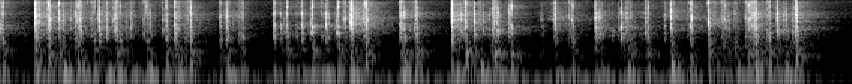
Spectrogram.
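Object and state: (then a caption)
Plastic mechanical keyboard. Fingertips of both hands type rapidly on a black HyperX Alloy Core gaming keyboard with foam-modded plastic keycaps, set on a solid desktop board. A dense, steady stream of short clacky keystrokes mixes a deep, muted thump with bright clicks, each dying away almost instantly. The typing runs continuously before tapering off at the end.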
